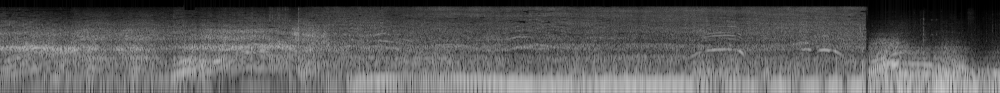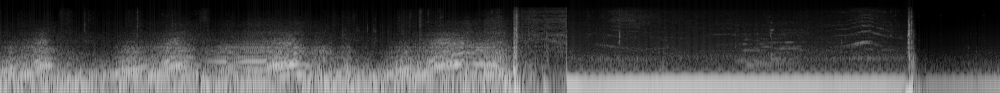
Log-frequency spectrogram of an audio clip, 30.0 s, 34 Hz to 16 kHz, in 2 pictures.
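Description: Mercedes-AMG sedan engine accelerating hard on a race track. From about 13 to 23 s, heard from inside the cabin, it climbs through the gears: about six rising sweeps, each dropping at an upshift. Near the end it settles into a steady low rumble.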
